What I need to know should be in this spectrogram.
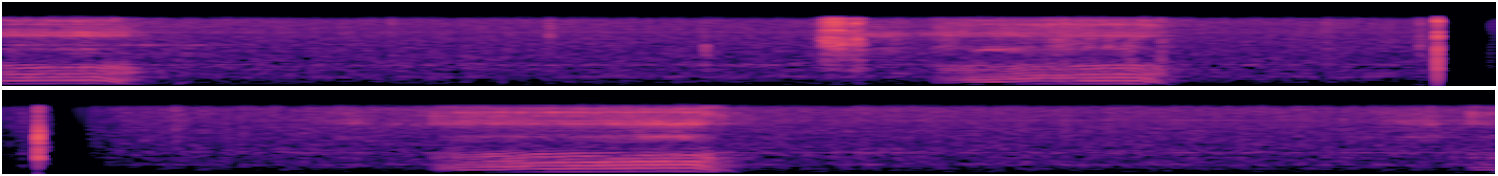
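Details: Snoring in a sleeping boxer dog; loud, throaty snores with a buzzing, fluttering tone, each breath drawn in slowly, about three cycles heard.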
